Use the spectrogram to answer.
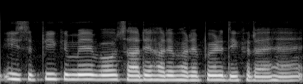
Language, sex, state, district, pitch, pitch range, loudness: Hindi, female, Uttar Pradesh, Lucknow, 205 Hz, 195-225 Hz, -11 LUFS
